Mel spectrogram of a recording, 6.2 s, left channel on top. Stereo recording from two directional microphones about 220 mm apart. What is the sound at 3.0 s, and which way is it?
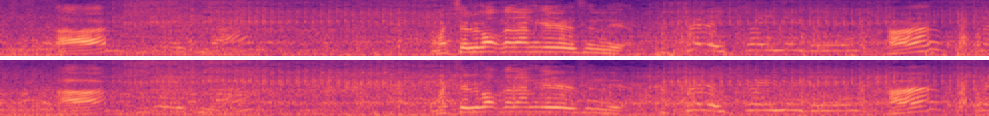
Speech, 60° left (ahead or behind).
